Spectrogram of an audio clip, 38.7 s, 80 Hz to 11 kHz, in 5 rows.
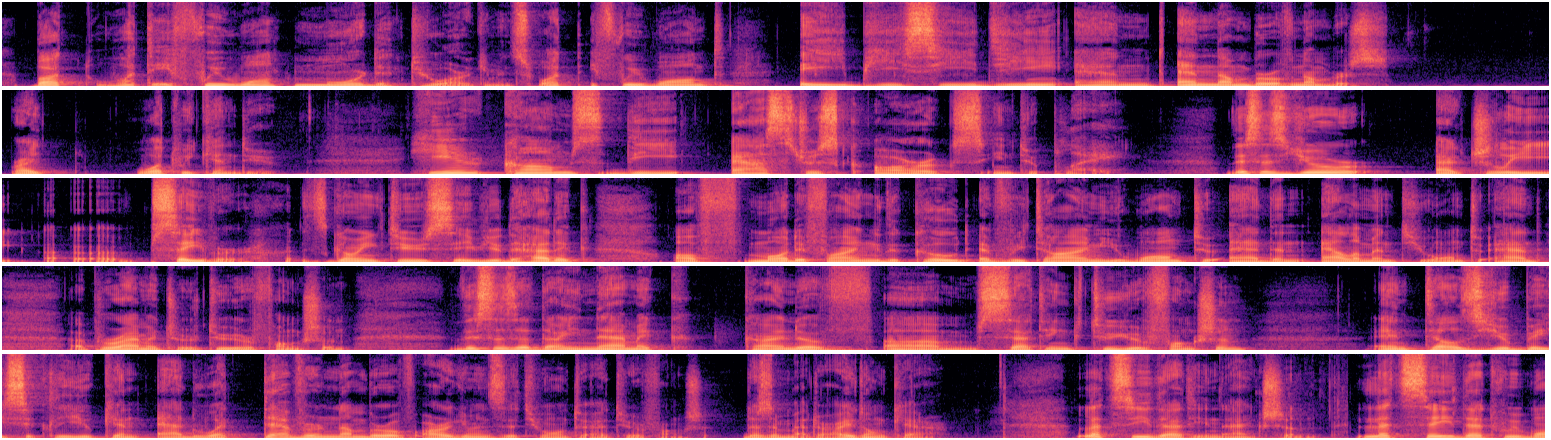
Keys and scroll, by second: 3.2 1, 7.0 1, 9.7 *, 10.0 a, 10.6 s, 12.3 1, 36.7-38.6 typing.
